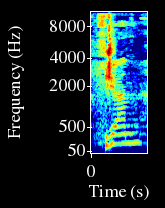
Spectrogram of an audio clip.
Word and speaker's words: Cem: Jeem.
